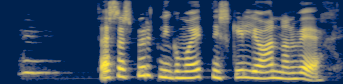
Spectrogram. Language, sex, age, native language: Icelandic, female, 40-49, Icelandic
